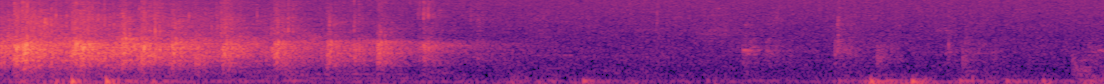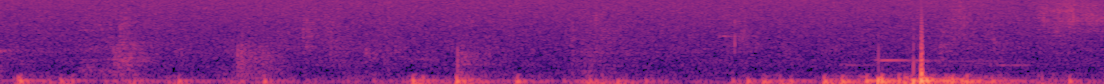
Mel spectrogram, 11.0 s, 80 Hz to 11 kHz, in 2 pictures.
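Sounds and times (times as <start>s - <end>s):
steady low hum: 0.0s - 11.0s
microphone handling thumps: 2.3s - 11.0s.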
